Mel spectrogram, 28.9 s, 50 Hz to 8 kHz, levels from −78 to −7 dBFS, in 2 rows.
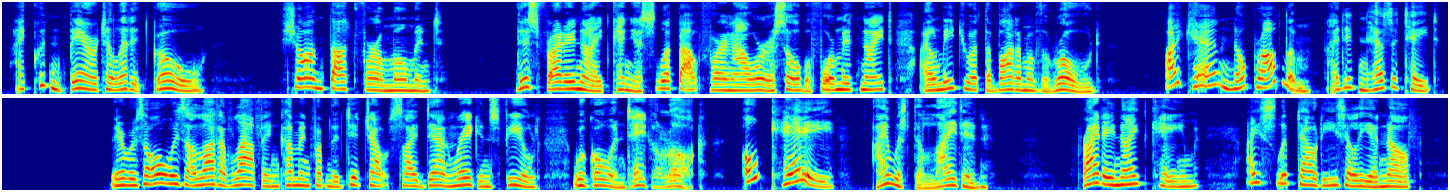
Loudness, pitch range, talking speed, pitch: -21 LUFS, 175-230 Hz, 155 wpm, 200 Hz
